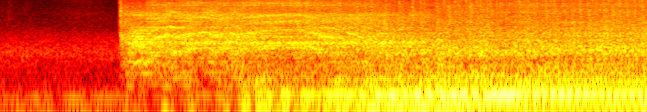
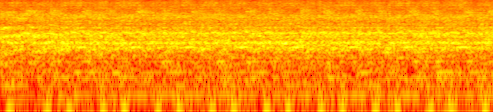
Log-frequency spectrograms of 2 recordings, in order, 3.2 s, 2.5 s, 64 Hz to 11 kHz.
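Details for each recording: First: Suzuki Intruder 125 V-twin with thick wire feeding battery positive straight to ignition module (about 11.3–11.9 V): short crank, catches at once, steady even idle of about four beats a second; fixed hard start, relay planned. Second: Suzuki Intruder 125 V-twin, crank no start: steady fast starter chugging, no catch; ignition module voltage sags from about 10.7 V to 8 V while cranking, below its 12–15 V rating, so it won't fire (common factory fault).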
